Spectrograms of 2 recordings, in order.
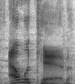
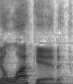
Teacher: stressing the second syllable instead of the first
